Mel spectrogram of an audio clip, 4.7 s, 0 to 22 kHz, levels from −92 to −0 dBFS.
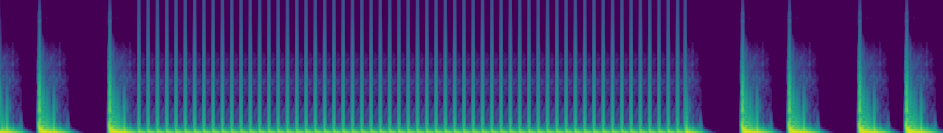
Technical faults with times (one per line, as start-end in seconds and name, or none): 0.69-3.43 system hang loop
